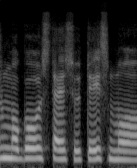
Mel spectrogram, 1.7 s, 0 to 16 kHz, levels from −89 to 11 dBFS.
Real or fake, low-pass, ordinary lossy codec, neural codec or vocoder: fake; 14.4 kHz; Opus, 16 kbps; autoencoder, 48 kHz, 32 numbers a frame, DAC-VAE, trained on Japanese speech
